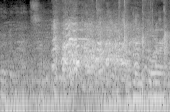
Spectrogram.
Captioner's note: guests laughing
